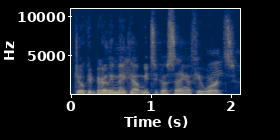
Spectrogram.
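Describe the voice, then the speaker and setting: Low-voiced male narrator. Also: quick pace. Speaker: audio book narrator. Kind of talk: scripted narration with character dialogue.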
